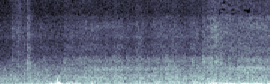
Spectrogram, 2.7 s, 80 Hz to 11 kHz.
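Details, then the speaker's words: 2015 Volkswagen GTI with code P0302, severe misfire on cylinder 2 despite new coil and plug (title: no compression): lumpy, uneven idle with irregular deep thumps. "let me show you guys how bad this thing is misfiring"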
